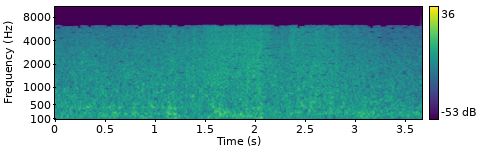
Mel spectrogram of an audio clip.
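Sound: water gushing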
